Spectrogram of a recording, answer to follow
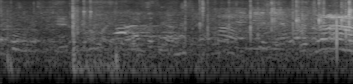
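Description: Several people's voices talking indistinctly in a large arena, with two dull thumps, one at the start and another about a second later.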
